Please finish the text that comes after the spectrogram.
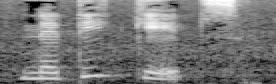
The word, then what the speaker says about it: netiquettes: See this word, it is pronounced as netiquettes, and it is made up of two words: network, N-E-T, network, and etiquettes.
